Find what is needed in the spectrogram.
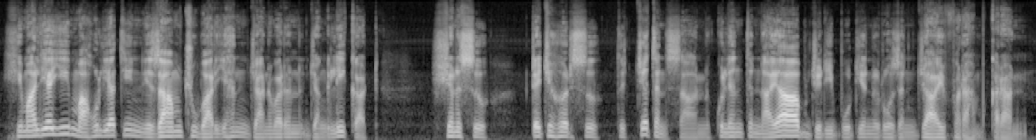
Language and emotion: Kashmiri, neutral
